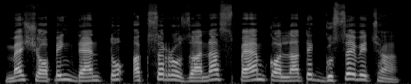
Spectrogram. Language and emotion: Punjabi, angry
